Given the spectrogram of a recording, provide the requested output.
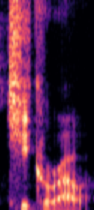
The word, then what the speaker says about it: Cicero: I'm emphasizing that C is a hard C, as it would be in Latin back in the day. As I've said before in the past, Caesar would be pronounced as Caesar. Cicero would be pronounced as Kikero, and so on and so forth.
